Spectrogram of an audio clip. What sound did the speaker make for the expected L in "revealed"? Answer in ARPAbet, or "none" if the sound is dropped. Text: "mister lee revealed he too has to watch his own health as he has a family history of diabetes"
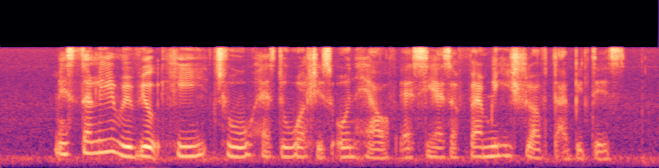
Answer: none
